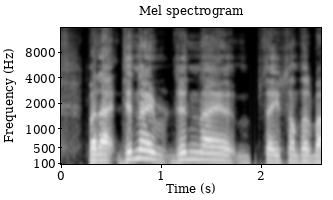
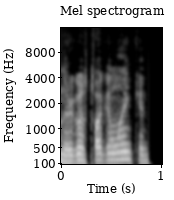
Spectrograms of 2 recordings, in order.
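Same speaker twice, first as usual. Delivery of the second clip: mock excited; 8 semitones higher, 4 dB quieter, faster than usual. People spotting ghost Lincoln.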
